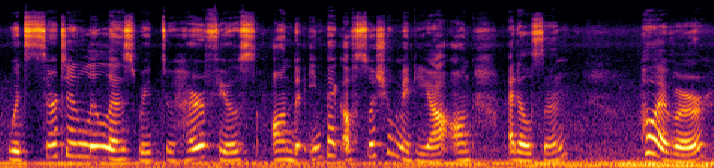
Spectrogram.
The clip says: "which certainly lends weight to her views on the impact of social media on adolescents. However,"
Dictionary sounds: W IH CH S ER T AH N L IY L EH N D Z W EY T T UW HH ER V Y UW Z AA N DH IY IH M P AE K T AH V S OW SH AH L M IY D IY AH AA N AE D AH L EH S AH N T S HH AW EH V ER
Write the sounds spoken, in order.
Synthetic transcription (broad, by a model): W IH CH S ER T AH N L IY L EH N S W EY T T UW HH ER F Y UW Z AA N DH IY IH M P AE K T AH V S OW SH AH L M IY D IY AH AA N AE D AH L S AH N HH AW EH V ER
